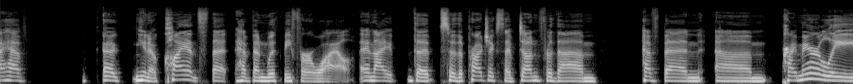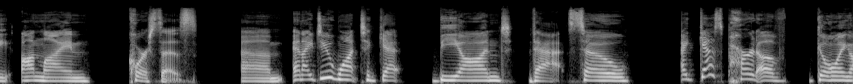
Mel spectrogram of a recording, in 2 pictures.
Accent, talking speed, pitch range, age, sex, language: American, 160 wpm, 155-190 Hz, 30-49, female, English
